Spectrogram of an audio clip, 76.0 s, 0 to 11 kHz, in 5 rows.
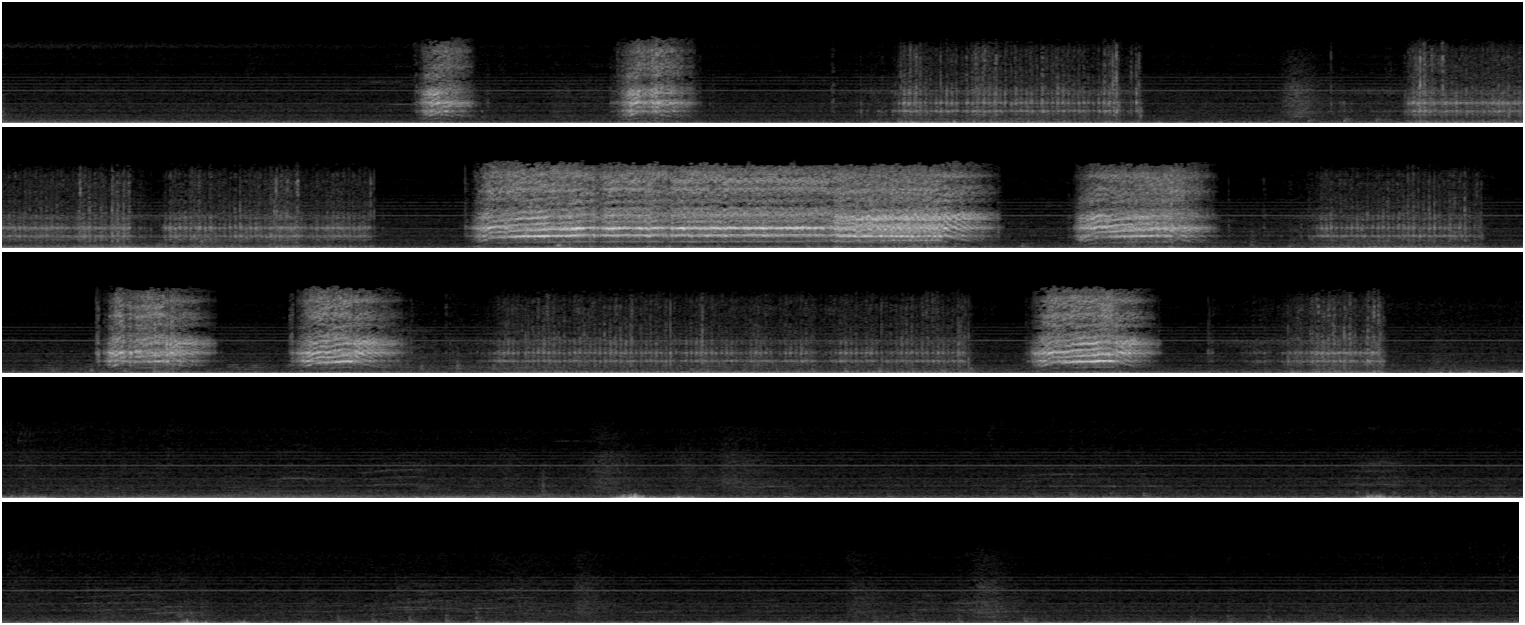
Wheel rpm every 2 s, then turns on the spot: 0, 0, 10, 30, 10, 10, 0, 20, 30, 20, 140, 160, 80, 60, 10, 30, 40, 20, 20, 20, 50, 20, 10, 0, 0, 0, 0, 0, 0, 0, 0, 0, 0, 0, 0, 0, 0, 0.
10-12 14-18 24-26 28-30 36-40 42-46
